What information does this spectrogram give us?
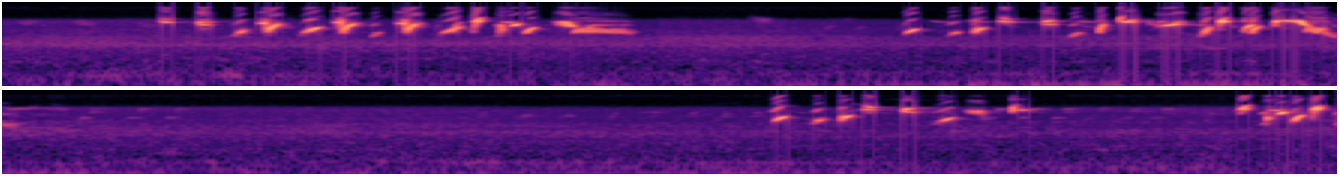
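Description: European goldfinch singing in quick bursts of bright, tinkling, high twitters, each about one to two seconds long, over a faint steady background hum.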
